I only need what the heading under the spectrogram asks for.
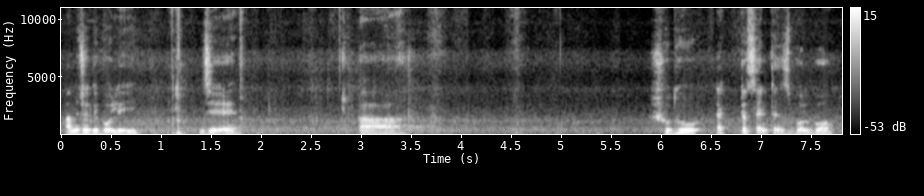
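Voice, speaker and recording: A man with a Bangladeshi accent who teaches a linguistics lesson, explaining slowly, repeating key terms, spelling words aloud and mixing in English terms. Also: on the low side, lively intonation, vocal fry, a little mellow, a little hiss or hum. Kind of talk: spoken lesson.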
